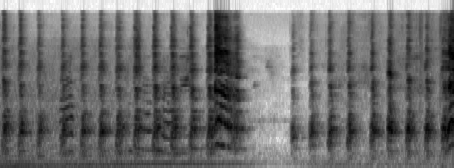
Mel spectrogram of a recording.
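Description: Hen clucking in a quick run of short notes, several a second, with a longer drawn-out squawk near the three-second mark. The clucking stops for about half a second, then starts again and ends on another long call.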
